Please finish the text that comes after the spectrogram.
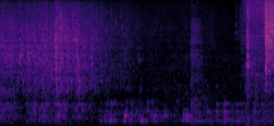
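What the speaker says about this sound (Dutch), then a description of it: "Ga ik hem even afgieten en afspoelen met koud water." Cold water rushes and splashes as bean sprouts for chicken spring rolls are drained and rinsed in a kitchen, a faint continuous pour with small bursts of splashing.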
